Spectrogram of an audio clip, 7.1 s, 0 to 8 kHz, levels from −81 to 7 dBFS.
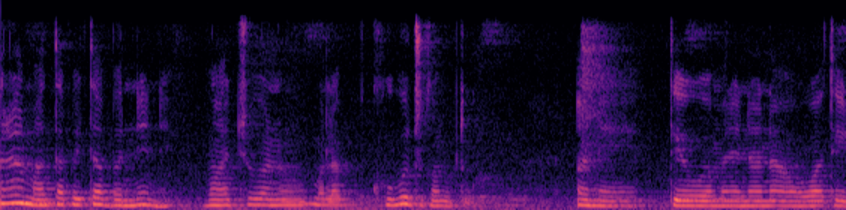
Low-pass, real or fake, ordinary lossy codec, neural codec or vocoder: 7.2 kHz; real; none; none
